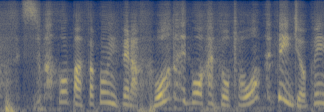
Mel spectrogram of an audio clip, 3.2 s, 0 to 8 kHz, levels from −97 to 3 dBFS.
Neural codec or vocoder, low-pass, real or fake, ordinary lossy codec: codec, 16 kHz, 0.3 kbps, FocalCodec; none; fake; none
